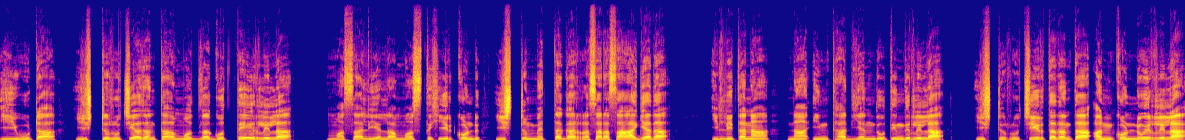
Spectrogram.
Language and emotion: Kannada, surprised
